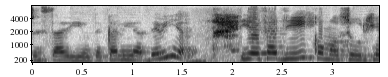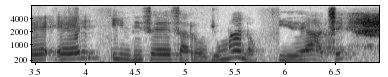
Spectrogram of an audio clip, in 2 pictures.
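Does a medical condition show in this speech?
No.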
